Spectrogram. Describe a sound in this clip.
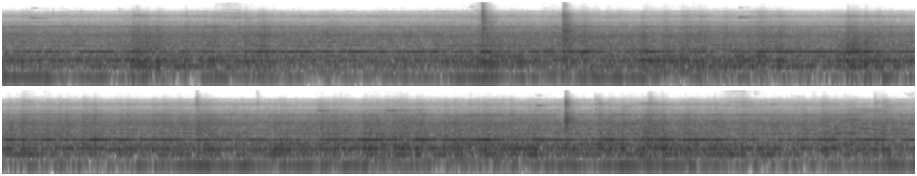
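Lift machinery hums steadily in an echoing station.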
